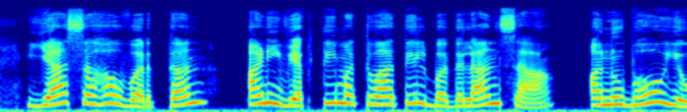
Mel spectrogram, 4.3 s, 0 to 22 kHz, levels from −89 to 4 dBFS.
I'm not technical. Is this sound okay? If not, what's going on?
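Yes, this one's fine: nothing in it drops out, skips, crackles or gets garbled, so there's nothing here to worry about.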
